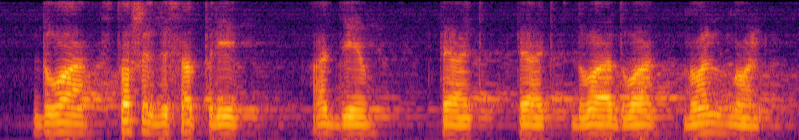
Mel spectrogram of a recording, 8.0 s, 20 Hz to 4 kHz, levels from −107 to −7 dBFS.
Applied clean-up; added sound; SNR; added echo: none; none; none; reverberation time 1.3 s.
